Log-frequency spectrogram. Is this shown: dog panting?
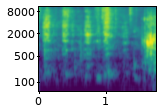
yes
